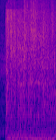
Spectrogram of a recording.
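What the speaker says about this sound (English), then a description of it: "I'm just going to throw a grenade at his face." A grenade goes off in the video game Outta Gas: one loud, close, full-bodied explosive blast with a deep rumbling low end, lasting under a second with no voices over it.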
